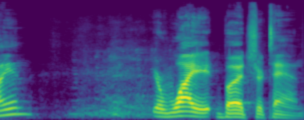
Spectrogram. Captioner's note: laugh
